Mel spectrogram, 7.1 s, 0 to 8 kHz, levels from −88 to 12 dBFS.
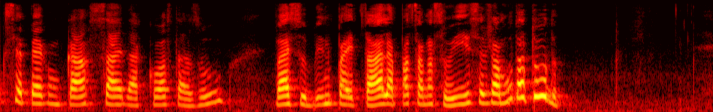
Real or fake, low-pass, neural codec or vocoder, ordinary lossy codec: fake; 7.2 kHz; vocoder, 22.05 kHz, 80 mel bands, Vocos; MP3, 48 kbps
